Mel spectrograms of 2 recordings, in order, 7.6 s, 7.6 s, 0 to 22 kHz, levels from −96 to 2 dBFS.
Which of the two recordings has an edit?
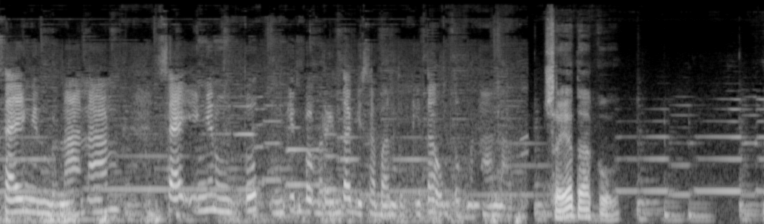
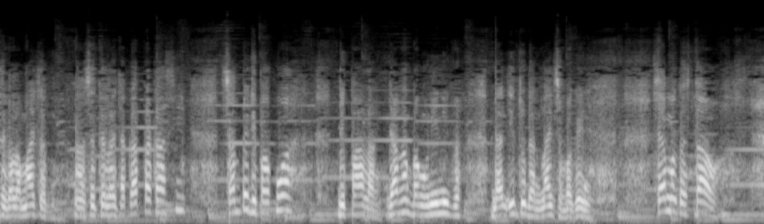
first; 1 cut; at 5.2 s

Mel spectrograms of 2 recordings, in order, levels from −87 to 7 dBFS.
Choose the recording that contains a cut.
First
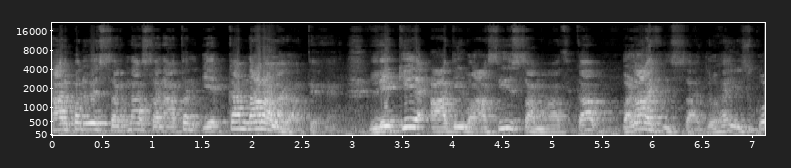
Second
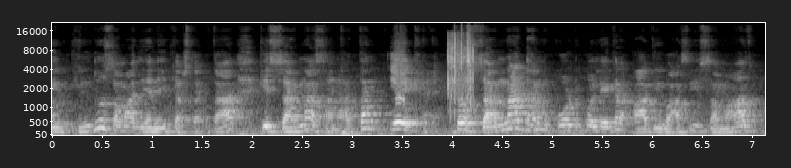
second; 1 cut; at 3.8 s

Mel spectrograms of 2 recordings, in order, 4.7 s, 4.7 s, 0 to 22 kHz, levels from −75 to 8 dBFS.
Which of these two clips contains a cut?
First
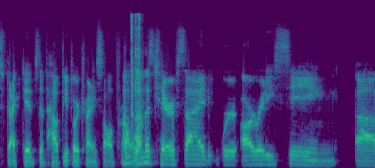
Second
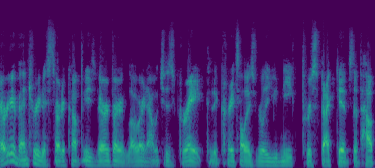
first; 1 cut; at 1.7 s

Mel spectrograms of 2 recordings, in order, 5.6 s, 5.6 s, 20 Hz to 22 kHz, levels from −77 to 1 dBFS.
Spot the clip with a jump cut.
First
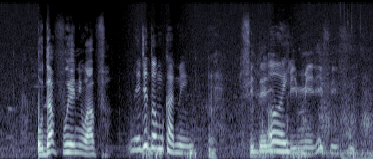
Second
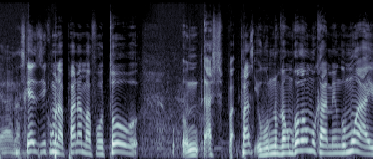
second; 1 cut; at 3.8 s

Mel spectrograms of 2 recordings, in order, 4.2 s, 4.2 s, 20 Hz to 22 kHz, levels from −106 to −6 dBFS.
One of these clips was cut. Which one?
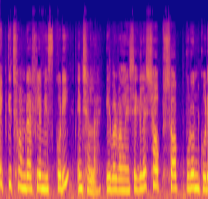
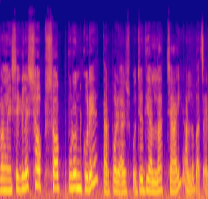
first; 1 cut; at 1.5 s

